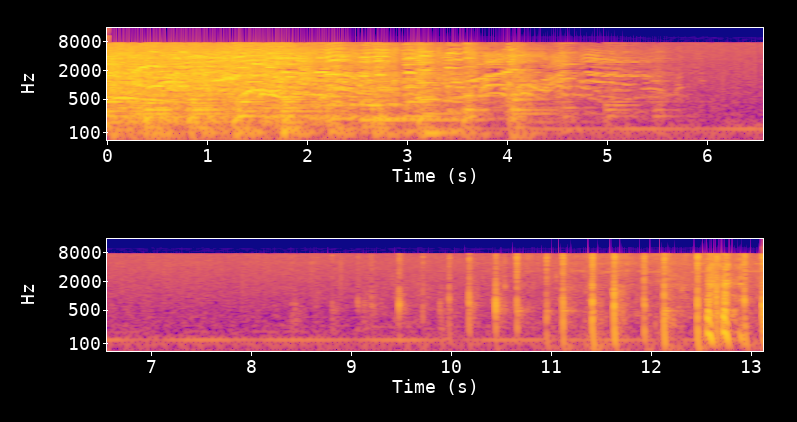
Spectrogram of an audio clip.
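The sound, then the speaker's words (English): Horse hooves clip-clop in a steady, quickening rhythm, growing loud after a quiet stretch, as two people ride off together on horseback, following an opening of busy crowd chatter and voices that fades away. “I got my horse hitched right by the door.”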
